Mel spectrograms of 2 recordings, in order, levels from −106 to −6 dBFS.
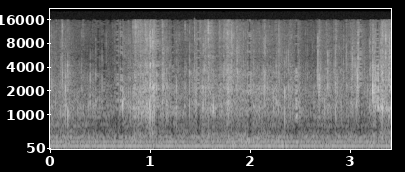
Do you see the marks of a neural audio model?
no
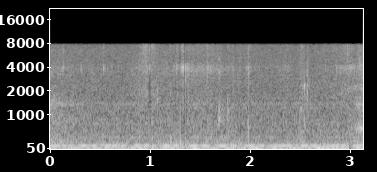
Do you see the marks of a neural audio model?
no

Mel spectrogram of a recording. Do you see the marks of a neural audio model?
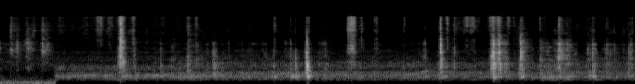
yes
